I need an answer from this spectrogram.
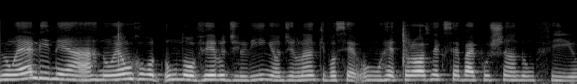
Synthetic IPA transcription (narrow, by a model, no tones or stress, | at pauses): nɐ̃w̃ɛlineaɾnɐ̃w̃ɛũɦoũnovelʊd͡ʒɪlĩɲɐod͡ʒɪlɐ̃kɪvoseʔũɦet̪ɾɔsñɛkɪsevajpuʃɐ̃nd̪ʊũfiʊ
